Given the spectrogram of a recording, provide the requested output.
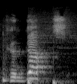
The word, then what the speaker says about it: conduct: When you stress the second syllable, it means to direct an orchestra. Steve conducts an orchestra. But when you put the stress on the first syllable, conduct, it means to act in a certain way.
